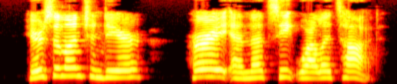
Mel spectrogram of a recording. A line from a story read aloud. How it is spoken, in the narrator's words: he called out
